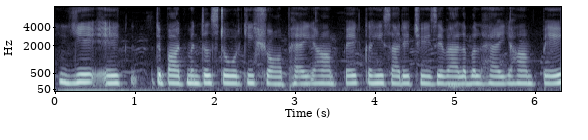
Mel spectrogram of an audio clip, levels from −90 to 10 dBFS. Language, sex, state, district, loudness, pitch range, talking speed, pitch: Hindi, female, Bihar, West Champaran, -17 LUFS, 195-210 Hz, 150 wpm, 205 Hz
